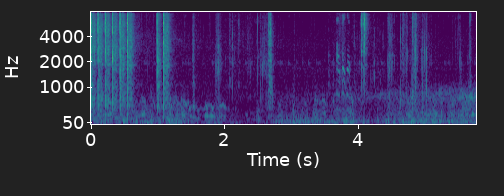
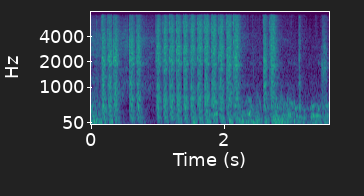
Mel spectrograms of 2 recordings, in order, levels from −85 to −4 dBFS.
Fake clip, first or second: second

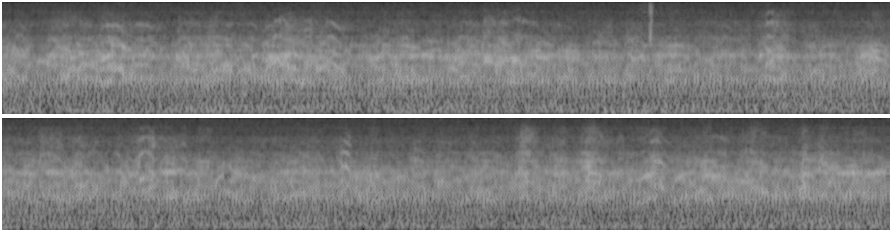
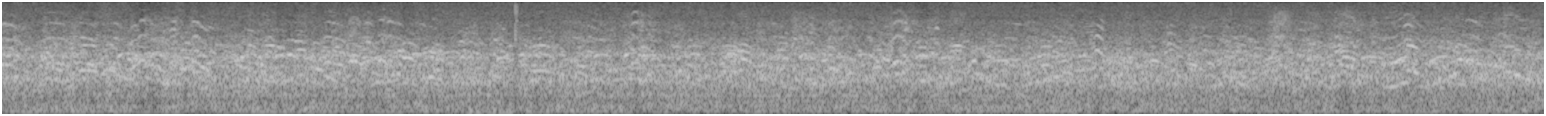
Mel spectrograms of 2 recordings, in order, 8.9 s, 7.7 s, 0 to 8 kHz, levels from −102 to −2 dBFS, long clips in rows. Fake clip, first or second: first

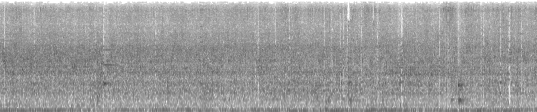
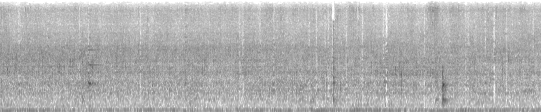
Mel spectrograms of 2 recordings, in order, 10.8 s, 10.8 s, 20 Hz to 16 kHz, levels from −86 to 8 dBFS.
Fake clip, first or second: second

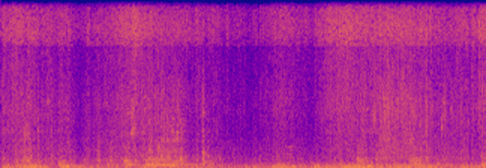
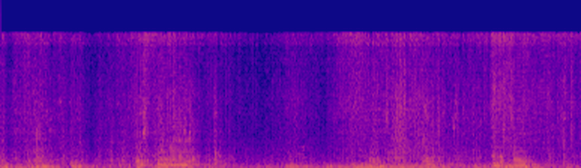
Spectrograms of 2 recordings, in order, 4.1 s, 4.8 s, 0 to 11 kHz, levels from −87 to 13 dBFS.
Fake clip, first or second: second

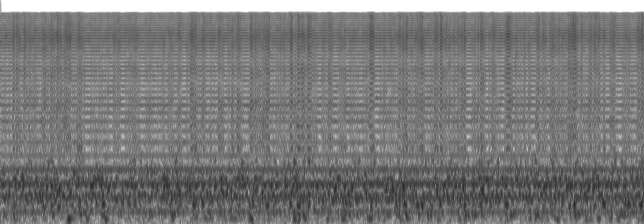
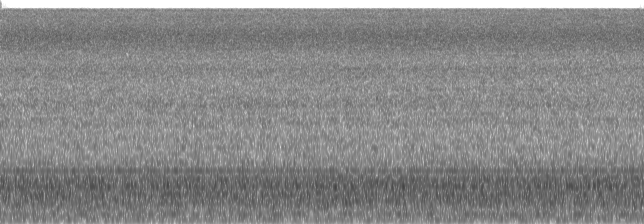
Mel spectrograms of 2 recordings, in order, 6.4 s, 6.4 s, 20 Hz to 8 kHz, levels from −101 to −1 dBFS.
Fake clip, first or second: first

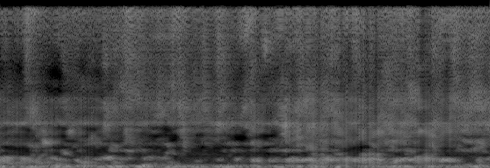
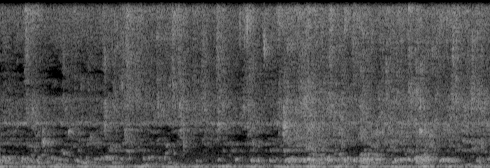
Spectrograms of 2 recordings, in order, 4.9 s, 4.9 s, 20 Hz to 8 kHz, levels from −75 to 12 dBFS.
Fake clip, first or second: first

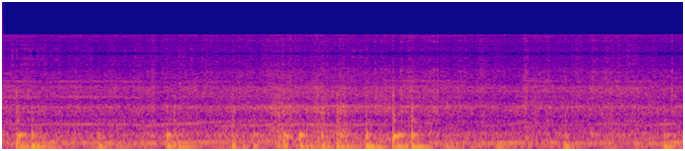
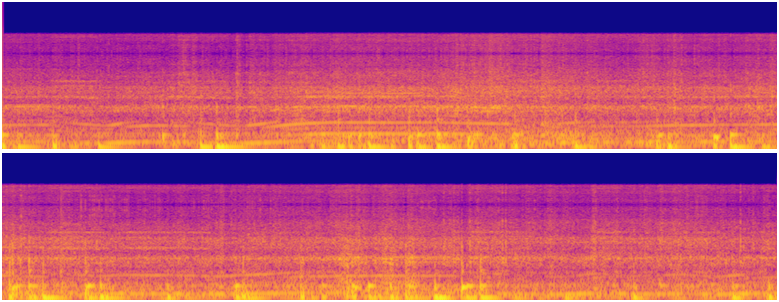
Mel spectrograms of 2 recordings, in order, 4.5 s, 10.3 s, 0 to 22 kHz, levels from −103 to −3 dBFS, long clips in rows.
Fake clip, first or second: first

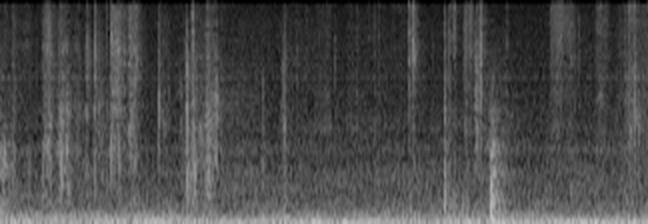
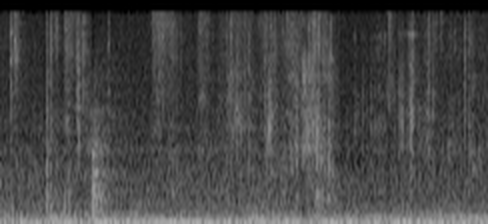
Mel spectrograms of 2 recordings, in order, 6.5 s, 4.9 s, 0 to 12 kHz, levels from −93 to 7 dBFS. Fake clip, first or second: first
